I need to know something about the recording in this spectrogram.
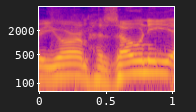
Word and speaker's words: Yoram Hazony: Yoram Hazony, and as he explains to me, that's my bad American-ish pronunciation of his last name, not the Hebrew one.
